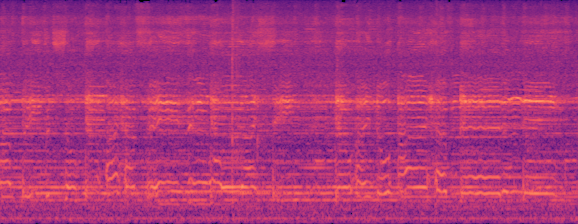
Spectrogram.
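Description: A song with singing playing on the radio, over a steady low hum.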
